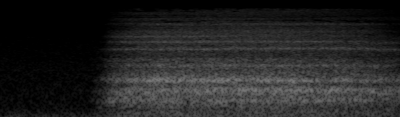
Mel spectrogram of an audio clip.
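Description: A deep, slow breath taken during a guided breathing exercise: after half a second of quiet, a steady airy rush of air rises and holds evenly to the end.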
